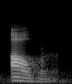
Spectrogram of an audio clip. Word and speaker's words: hour: hour if you listen to that our o you start to hear the song made by the letter o you are not hearing that produced by the letter h and therefore h is our silent letter in the word hour like the word no we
